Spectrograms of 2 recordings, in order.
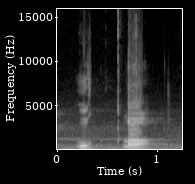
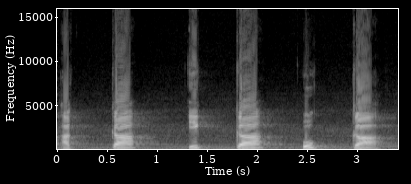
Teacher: ये हरूफ क़लक़ला में से क़ाफ है, इसको हमने मोटा करके पुर करके पढ़ना होता है। अलिफ ज़बर क़ाफ, ये देखें क़ाफ को मैंने जैसे आपने देखा कि मोटा करके पढ़ा।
